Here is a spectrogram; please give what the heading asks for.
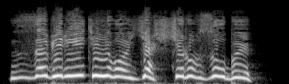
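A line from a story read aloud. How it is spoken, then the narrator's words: Exclamation. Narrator (Russian): воскликнула она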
